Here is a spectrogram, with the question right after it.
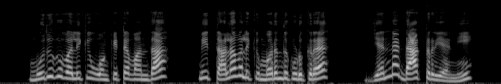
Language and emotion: Tamil, angry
